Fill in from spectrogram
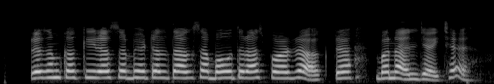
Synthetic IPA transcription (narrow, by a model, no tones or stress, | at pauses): ɾəzəmkəkiɾəsə̃bʱeʈəlt̪əəksabəɦut̪ɾaspəɖəkʈbənajld͡ʒajt͡ʃʰɛ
